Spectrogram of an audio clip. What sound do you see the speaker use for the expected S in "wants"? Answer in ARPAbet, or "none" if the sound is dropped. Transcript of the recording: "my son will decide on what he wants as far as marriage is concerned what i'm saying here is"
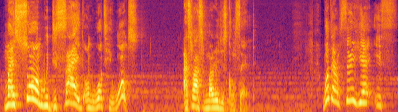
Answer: S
